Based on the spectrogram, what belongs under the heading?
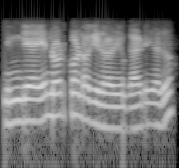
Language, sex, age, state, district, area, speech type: Kannada, male, 18-30, Karnataka, Chikkaballapur, rural, conversation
